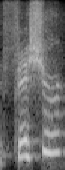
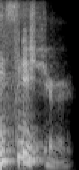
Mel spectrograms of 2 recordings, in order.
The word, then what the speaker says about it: fissure: Is it Fisher or Fissure? Microfissure. – No. – I'm going to say Fissure. Microfissure. Like microfissure. – Fissure.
